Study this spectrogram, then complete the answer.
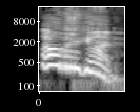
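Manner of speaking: laughing exasperation. Acted. Exasperated outburst.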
